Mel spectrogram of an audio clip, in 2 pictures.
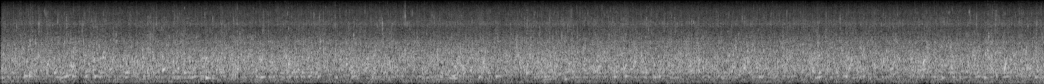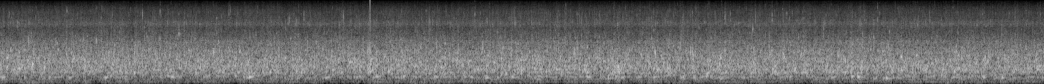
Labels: Is something slithering through the grass?
no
